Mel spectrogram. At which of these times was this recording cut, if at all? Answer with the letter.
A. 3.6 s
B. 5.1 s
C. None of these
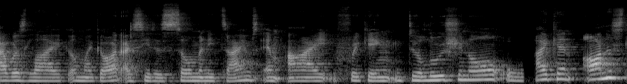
B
